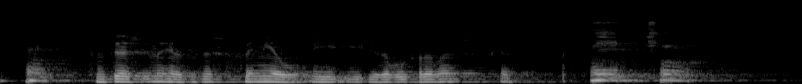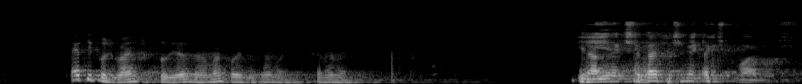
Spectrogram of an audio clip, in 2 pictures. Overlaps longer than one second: present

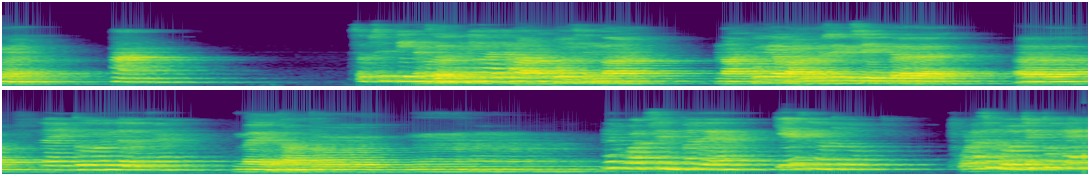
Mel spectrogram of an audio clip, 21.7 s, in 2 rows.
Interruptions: present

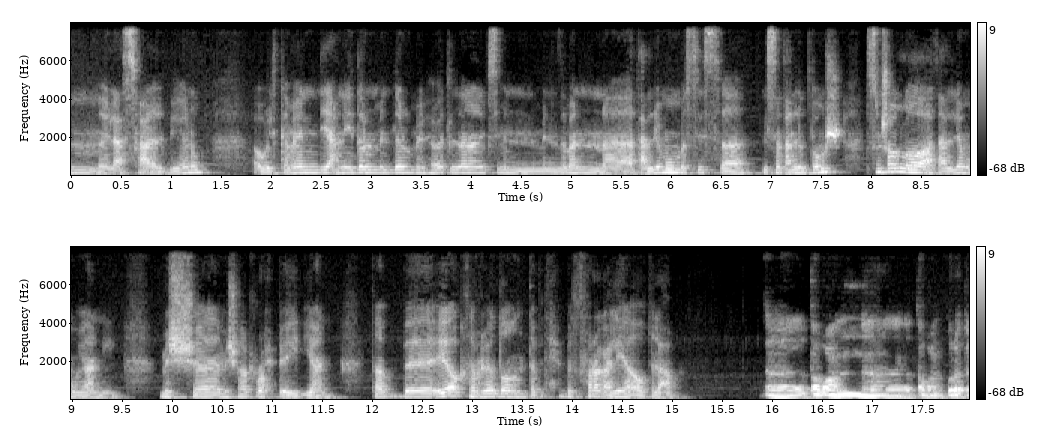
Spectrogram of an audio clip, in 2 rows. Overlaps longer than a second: none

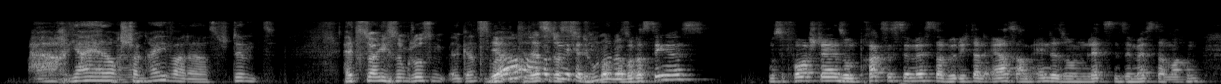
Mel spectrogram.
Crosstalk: present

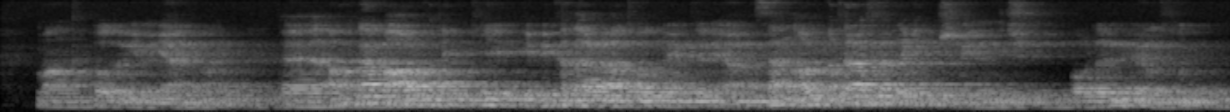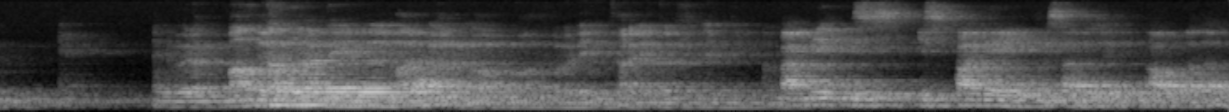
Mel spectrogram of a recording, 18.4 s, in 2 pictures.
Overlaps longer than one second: present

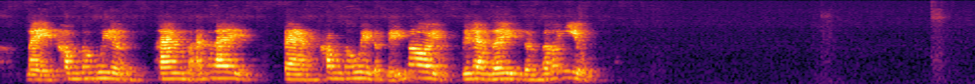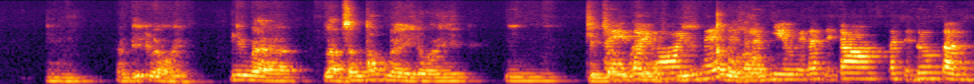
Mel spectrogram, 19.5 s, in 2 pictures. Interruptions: present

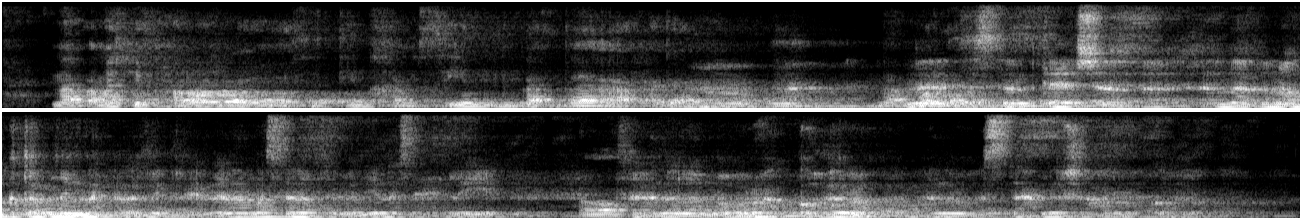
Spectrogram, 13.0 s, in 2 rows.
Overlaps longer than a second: none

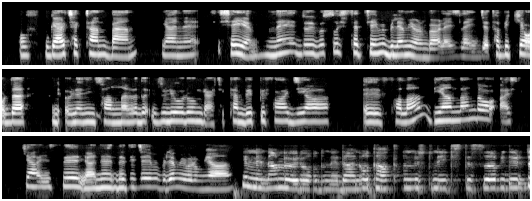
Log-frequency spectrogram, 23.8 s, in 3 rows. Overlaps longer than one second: none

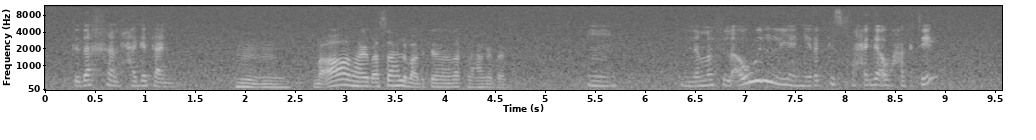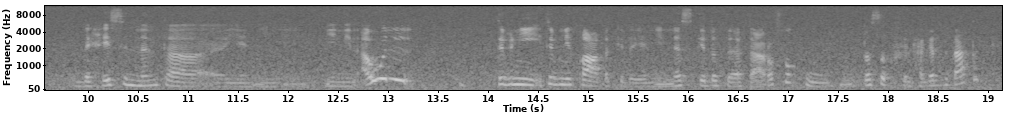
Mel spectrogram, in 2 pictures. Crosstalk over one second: none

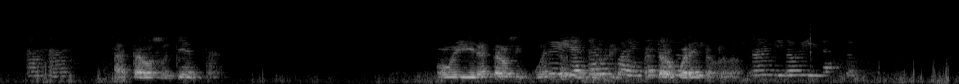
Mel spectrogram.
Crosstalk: present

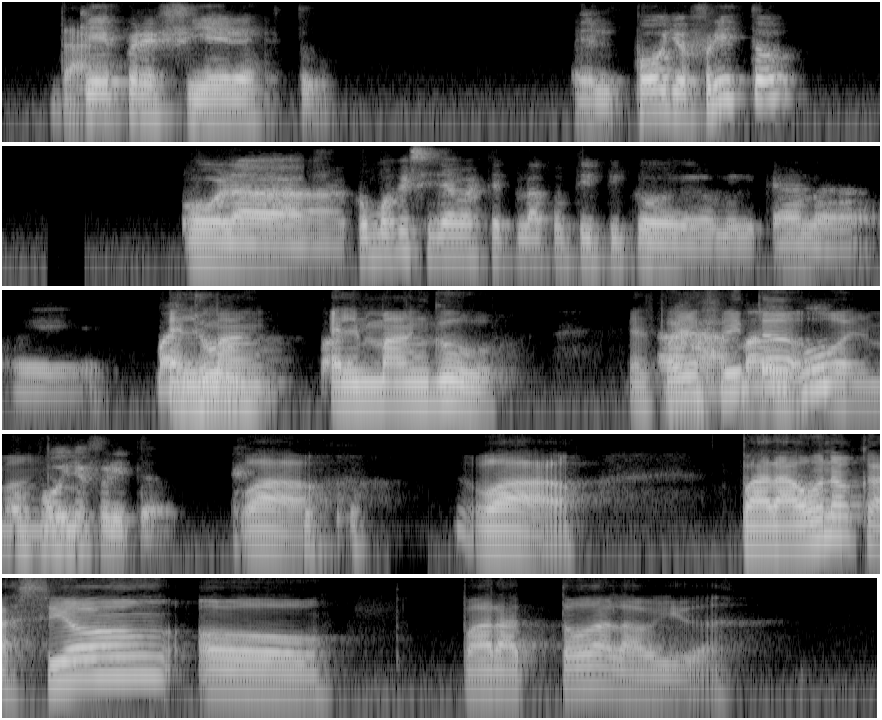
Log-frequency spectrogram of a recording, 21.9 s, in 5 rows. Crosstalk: present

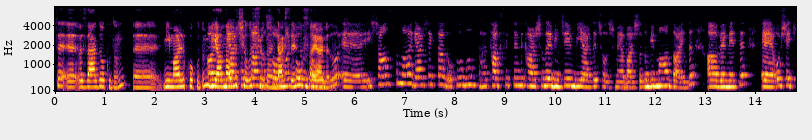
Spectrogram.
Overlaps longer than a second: present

